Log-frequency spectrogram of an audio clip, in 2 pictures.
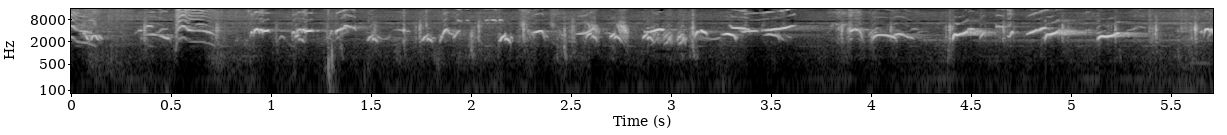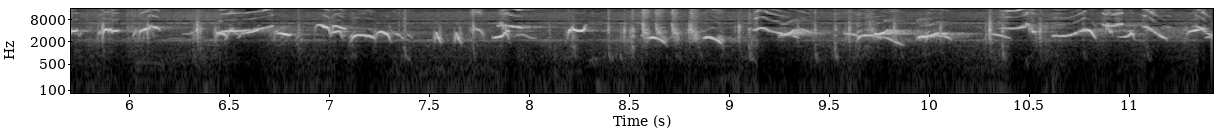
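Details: Small leafbird ('ijo mini' or daun) singing a noisy, energetic song: a continuous stream of quick twisting whistles, chirps and mimic-like notes, high and densely packed, with barely a pause.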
